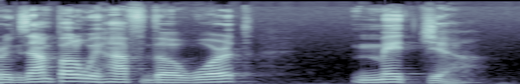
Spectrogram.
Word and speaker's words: metge: The sound doesn't change, but it may be a bit difficult to pronounce at the beginning.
